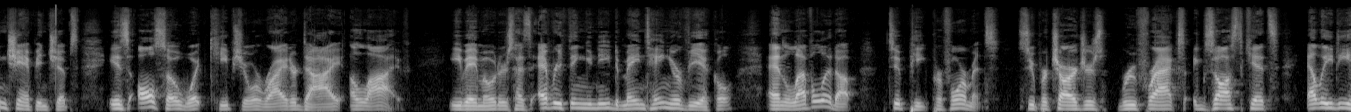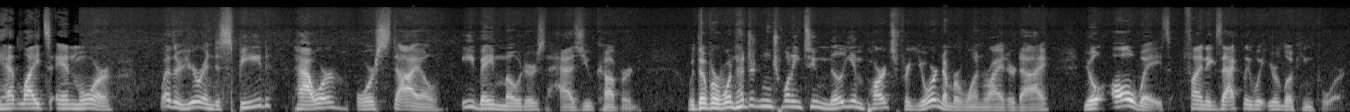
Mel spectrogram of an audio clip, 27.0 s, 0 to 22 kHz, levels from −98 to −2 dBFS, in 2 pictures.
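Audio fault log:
14.30–16.28 s, noise suppressor catching up: the room noise jumps by about 15 dB near 14.5 s and the suppressor's noise estimate lags, so the noise comes through with less reduction at first before it sinks by about 8 dB over roughly two seconds as the estimate adapts.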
